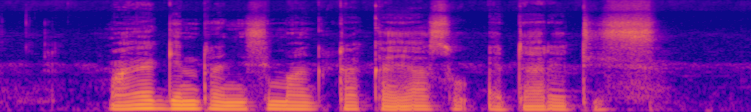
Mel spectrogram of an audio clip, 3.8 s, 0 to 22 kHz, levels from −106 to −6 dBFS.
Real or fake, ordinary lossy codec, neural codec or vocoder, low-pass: fake; none; vocoder, 44.1 kHz, 128 mel bands every 256 samples, BigVGAN v2; none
